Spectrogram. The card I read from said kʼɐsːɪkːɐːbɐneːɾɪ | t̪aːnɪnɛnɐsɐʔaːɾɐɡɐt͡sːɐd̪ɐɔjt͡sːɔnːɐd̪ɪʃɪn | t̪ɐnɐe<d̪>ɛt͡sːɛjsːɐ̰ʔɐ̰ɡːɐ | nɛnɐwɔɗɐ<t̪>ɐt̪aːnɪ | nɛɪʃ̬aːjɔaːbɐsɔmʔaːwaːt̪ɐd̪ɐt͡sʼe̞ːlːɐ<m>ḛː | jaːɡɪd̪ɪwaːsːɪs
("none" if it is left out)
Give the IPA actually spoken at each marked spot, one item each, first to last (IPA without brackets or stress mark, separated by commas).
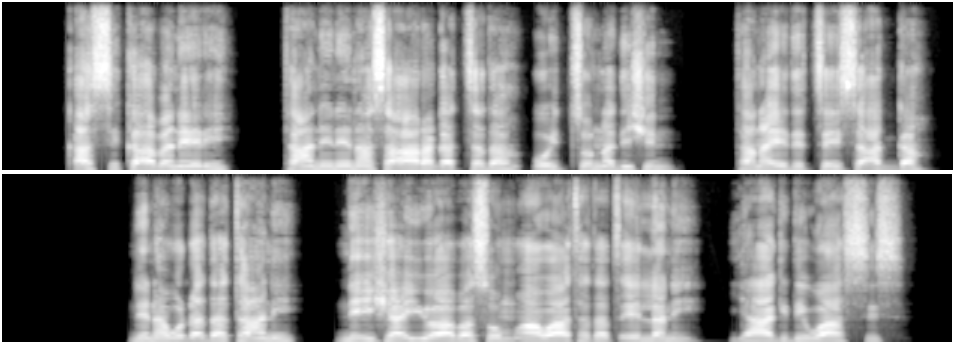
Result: d̪, d̪, n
